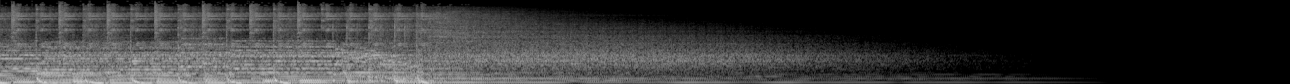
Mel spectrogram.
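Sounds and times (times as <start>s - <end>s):
Christmas square dance rhythm track: 0.0s - 4.9s
bells: 0.0s - 7.8s.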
